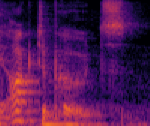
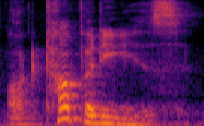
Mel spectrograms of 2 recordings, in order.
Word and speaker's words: octopodes: If we treated it like an English word, we'd say octopodes, which I actually kind of like.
